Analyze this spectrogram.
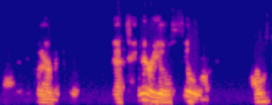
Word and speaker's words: notarial: So the correct pronunciation is notarial.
